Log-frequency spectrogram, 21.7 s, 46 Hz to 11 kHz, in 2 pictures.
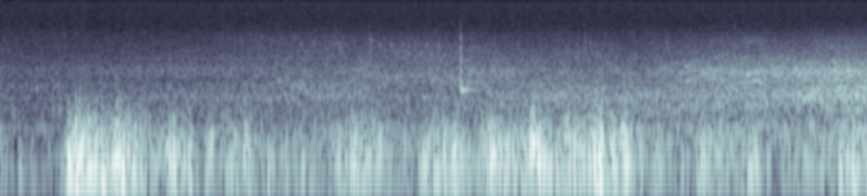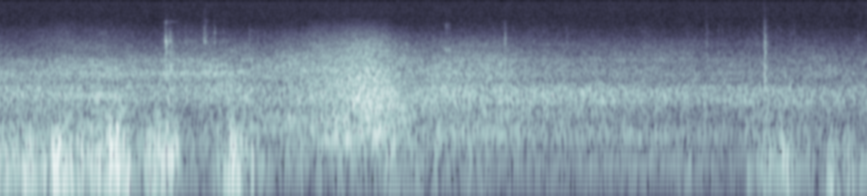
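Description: Wind buffeting a camcorder's microphone in low, gusty rumbles, then a vehicle going by on the road, building up and loudest about 15 seconds in before fading.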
